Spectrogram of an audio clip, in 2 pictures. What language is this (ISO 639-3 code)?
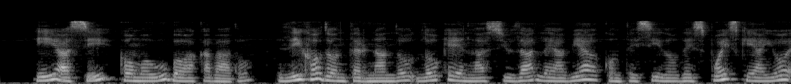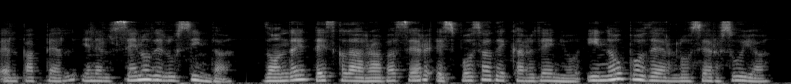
spa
